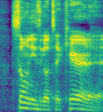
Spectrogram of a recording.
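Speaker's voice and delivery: ordinary talk, nothing marked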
